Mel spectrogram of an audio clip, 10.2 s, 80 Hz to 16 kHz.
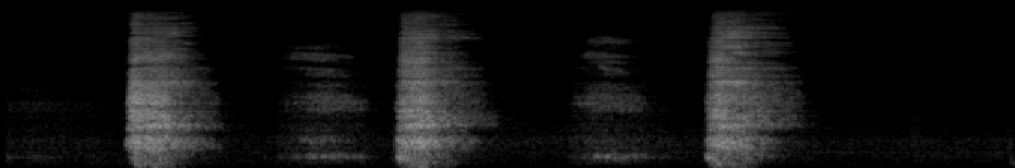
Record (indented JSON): {
  "exhalation_length": "10.2 s",
  "exhalation_amplitude": 7406,
  "exhalation_signal_mean_std_ratio": 0.36,
  "survey_phase": "beta (2021-08-13 to 2022-03-07)",
  "age": "45-64",
  "gender": "Male",
  "wearing_mask": "No",
  "symptom_none": true,
  "smoker_status": "Never smoked",
  "respiratory_condition_asthma": false,
  "respiratory_condition_other": false,
  "recruitment_source": "REACT",
  "submission_delay": "2 days",
  "covid_test_result": "Negative",
  "covid_test_method": "RT-qPCR"
}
